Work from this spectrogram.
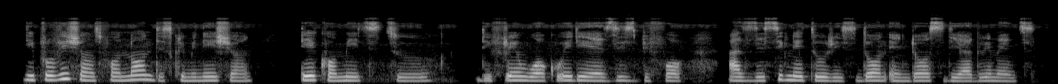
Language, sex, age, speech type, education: Nigerian Pidgin, female, 30-45, spontaneous, tertiary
